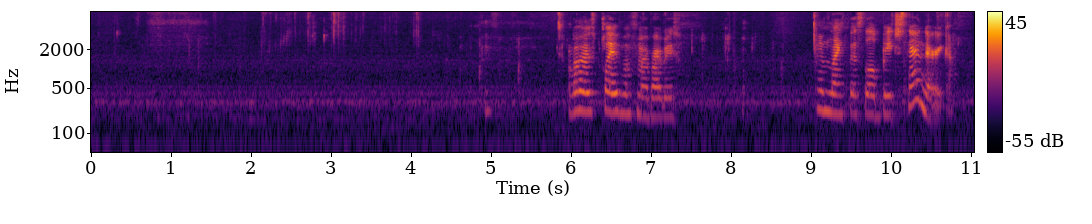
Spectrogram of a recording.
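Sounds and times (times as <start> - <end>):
chewing chicken wing: 0.0 - 6.0
steady low hum: 0.0 - 11.0.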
